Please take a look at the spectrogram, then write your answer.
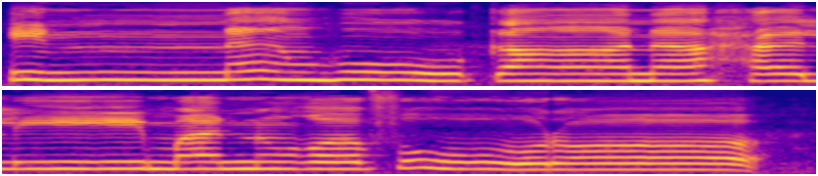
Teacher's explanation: دیکھو میری بہنوں، بھول سے میں نے اخفا کر دیا۔ تنوین کے بعد غین ہے تو اظہار ہوگا نا، تو اظہار کریں گے۔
